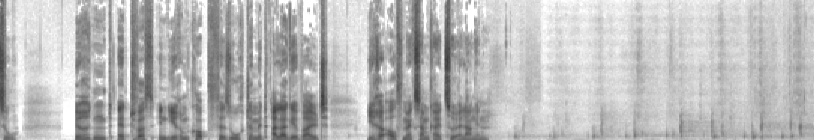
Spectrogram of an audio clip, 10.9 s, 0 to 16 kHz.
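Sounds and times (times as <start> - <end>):
speech: 0.0 - 6.6
footsteps walking on a hard floor: 6.8 - 10.8.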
